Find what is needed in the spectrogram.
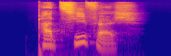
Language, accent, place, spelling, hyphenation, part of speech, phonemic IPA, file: German, Germany, Berlin, pazifisch, pa‧zi‧fisch, adjective, /paˈt͡siːfɪʃ/, De-pazifisch.ogg
- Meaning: 1. pacific 2. Pacific (pertaining to the Pacific Ocean)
